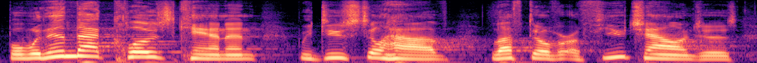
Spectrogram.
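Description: In a reverberant church sanctuary, a man preaches at a measured pace in a fairly high, smooth, slightly bright voice that a stroke has left weaker. He speaks openly and trades jokes with the congregation.

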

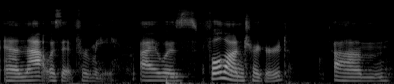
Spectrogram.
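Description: A woman's voice: on the low side, steady tone, measured pace, sharp tone, clear, resonant tone. A woman vlogger telling a personal story in a candid, self-deprecating way, laughing at herself. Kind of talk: storytime monologue.

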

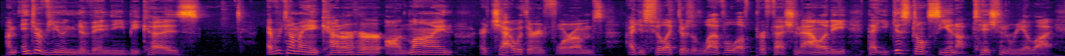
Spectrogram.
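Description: A man's voice: fairly low pitch, fairly quick, fairly bright tone. Casual man hosting an interview. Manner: sings a rap-style intro, then talks conversationally. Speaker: podcast host.

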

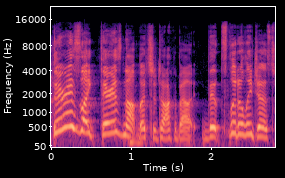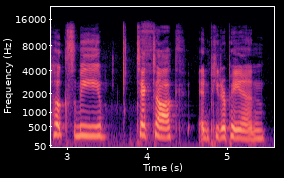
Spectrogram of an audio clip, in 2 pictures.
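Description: A woman with a fairly high voice that swings widely up and down as she talks. She co-hosts a chatty podcast and gushes with animated enthusiasm. The sound is dry and close. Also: normal speed, no room sound. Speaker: podcast co-host. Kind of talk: casual chat.

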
